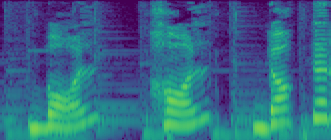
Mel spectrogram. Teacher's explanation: जो आ और ओ के बीच की ध्वनि है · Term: आगत ध्वनि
